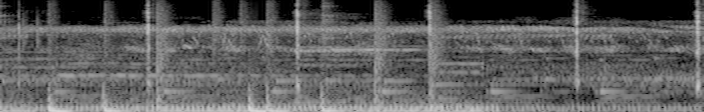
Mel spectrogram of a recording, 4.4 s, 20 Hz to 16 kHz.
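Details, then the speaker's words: Royal Enfield Himalayan 450: sharp light ticks about once a second from under the seat while pressing the electric starter; owner unsure of cause, recently installed GPS unit not thought to be it. "Then आपने देखा होगा यहाँ seat के नीचे से kit kit kit kit की आवाज़ आ रही होगी।"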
